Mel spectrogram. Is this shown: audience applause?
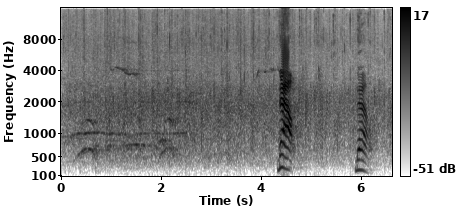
yes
